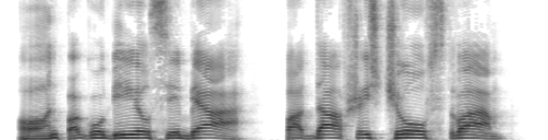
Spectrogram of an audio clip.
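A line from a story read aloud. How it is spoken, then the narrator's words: Hoarse. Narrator (Russian): хрипло сказал Вардван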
